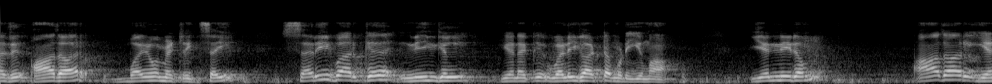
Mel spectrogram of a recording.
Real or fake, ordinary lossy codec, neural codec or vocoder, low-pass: fake; none; autoencoder, 48 kHz, 32 numbers a frame, DAC-VAE, trained on Japanese speech; 7.2 kHz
